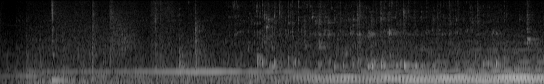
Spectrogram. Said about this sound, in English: She turns on a light, opens the fridge, and grabs a bottle of white wine. She reaches into a cupboard for a glass and fills it halfway.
